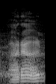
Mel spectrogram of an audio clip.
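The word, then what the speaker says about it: Harán: y los trajo a una ciudad vecina que se llama Jarán con J, mientras que el nombre de Arán es con H, la del hijo se escribe igual en la Reina Valera, pero la pronunciación es diferente.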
